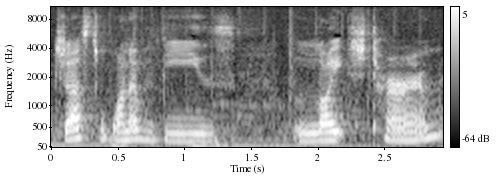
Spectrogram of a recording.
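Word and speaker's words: Leuchtturm: just one of these lights term is how i think it's pronounced 1917 journals is like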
